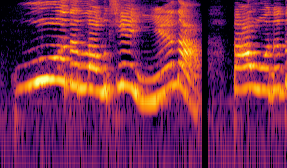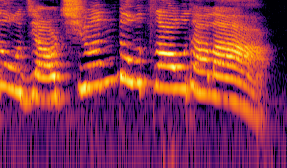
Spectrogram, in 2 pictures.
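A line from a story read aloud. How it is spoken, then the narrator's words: Old person's startled cry. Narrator (Chinese): 头发花白的头惊叫道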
